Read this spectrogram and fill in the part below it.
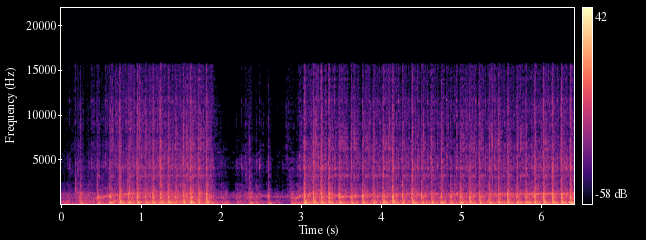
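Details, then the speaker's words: Brother HC3010 sewing machine sewing through thick fabric layers: rapid needle clatter with a deeper motor hum that slows and labours to push the needle through, then picks back up; thunk suggests the needle will dull quickly. "you can also hear the machine, I'm adjusting the speed, but you can also hear the motor working a little harder to get that needle through."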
